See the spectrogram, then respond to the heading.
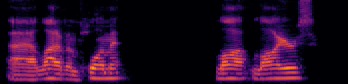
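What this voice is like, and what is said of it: Southern accent. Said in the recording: “That was my Southern accent right there.”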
